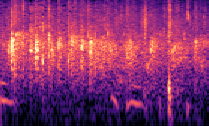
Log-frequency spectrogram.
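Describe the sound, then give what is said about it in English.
Congregation applause welcoming a speaker at a church service, faint, light clapping from many hands with some voices mixed in. “So let's put our hands to welcome our dear sister”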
